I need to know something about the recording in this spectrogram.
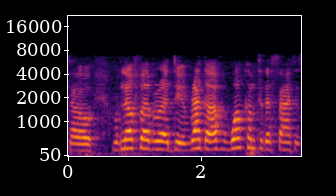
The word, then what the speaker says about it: Raghav: really exciting episode so with no further ado wrecker welcome to the size of success with job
